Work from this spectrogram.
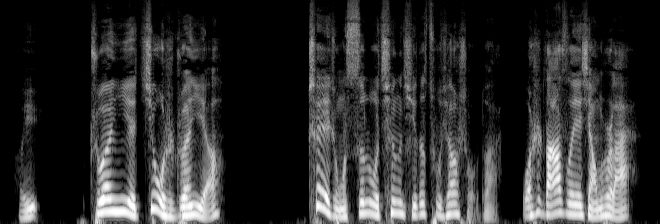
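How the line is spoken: Amazed exclamation. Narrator (Chinese): 我惊叹了一声

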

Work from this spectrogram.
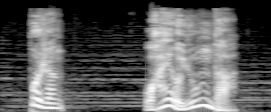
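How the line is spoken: Calling out. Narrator (Chinese): 默默 叫

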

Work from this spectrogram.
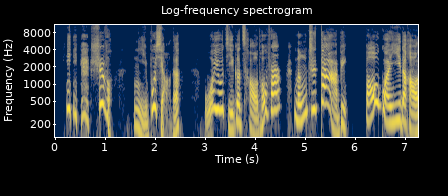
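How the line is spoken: Laughing. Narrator (Chinese): 悟空却笑道

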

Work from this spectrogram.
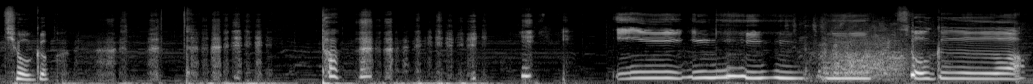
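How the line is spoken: Crying. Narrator (Chinese): 朵朵哭

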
